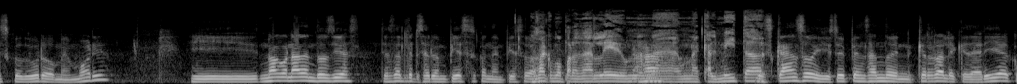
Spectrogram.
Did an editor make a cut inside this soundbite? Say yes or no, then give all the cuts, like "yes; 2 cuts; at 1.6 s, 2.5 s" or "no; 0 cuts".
no; 0 cuts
